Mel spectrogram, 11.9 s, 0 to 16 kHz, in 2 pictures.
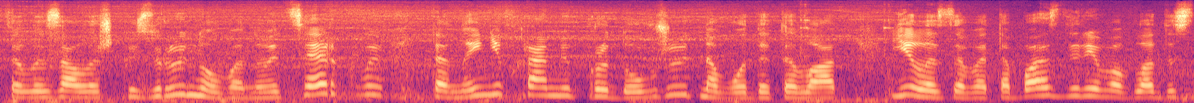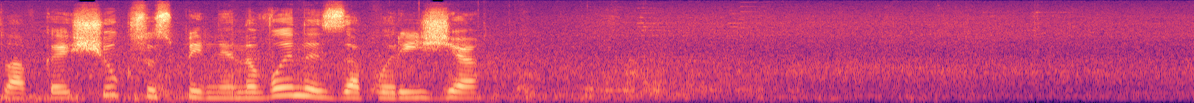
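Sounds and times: outdoor background noise: 0:00.0 - 0:11.9.

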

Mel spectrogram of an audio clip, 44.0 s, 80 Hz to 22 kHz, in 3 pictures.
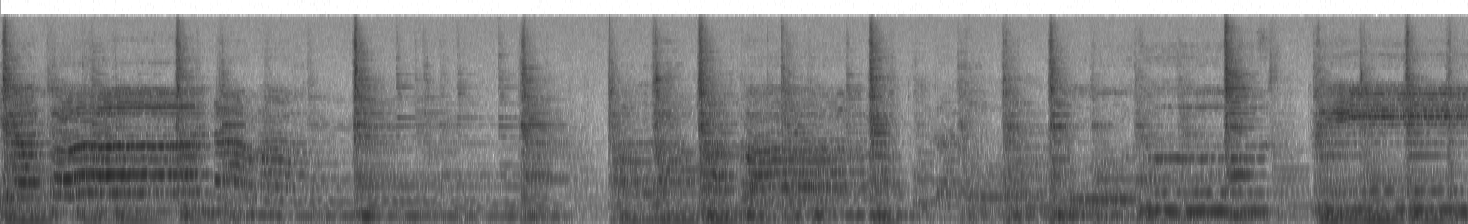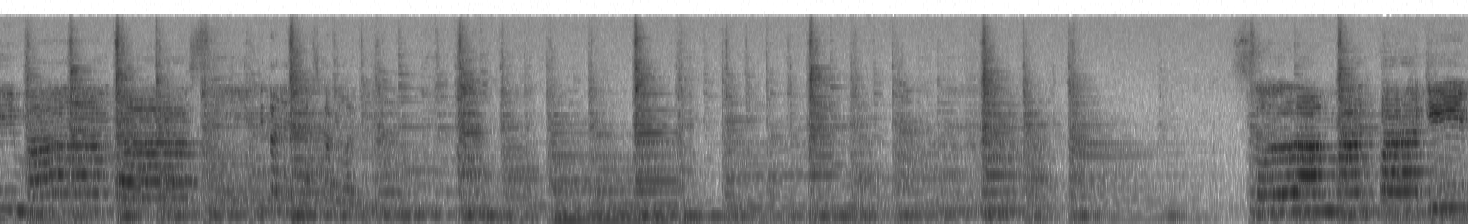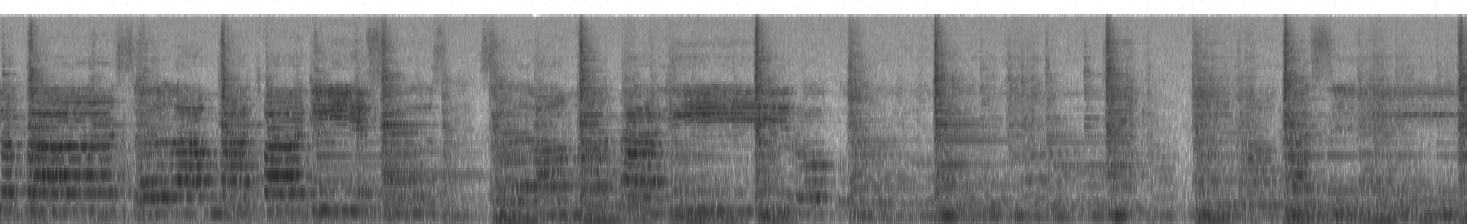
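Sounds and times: group singing worship song: 0:00.0 - 0:19.8, 0:27.0 - 0:44.0
acoustic guitar strumming: 0:00.0 - 0:44.0.

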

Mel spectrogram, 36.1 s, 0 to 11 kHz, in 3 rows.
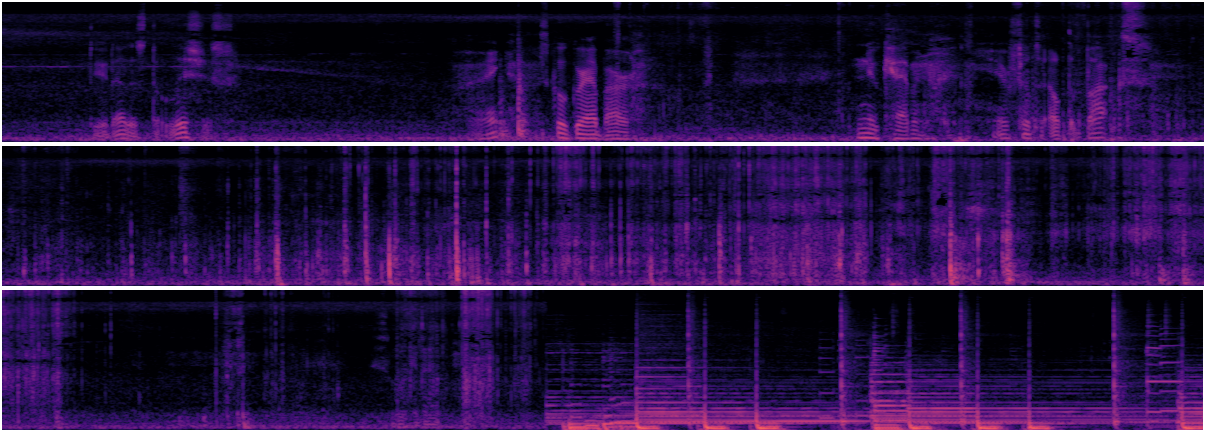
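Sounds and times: cardboard and plastic crinkling: 0:10.1 - 0:25.2, 0:25.9 - 0:29.5.

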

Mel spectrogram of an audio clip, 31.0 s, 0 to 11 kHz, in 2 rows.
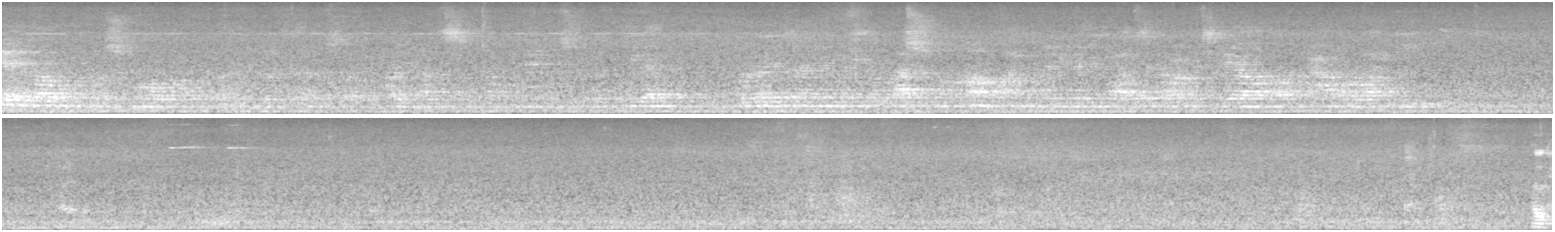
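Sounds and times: room noise hiss in large hall: 0:00.0 - 0:31.0.

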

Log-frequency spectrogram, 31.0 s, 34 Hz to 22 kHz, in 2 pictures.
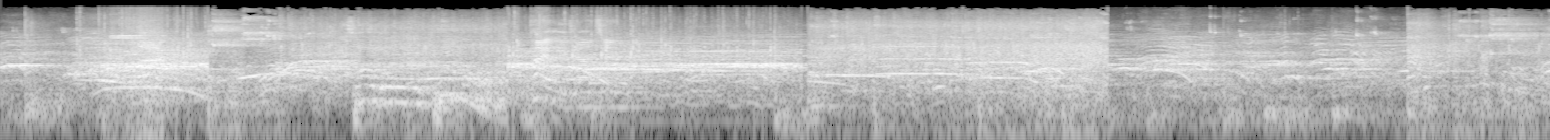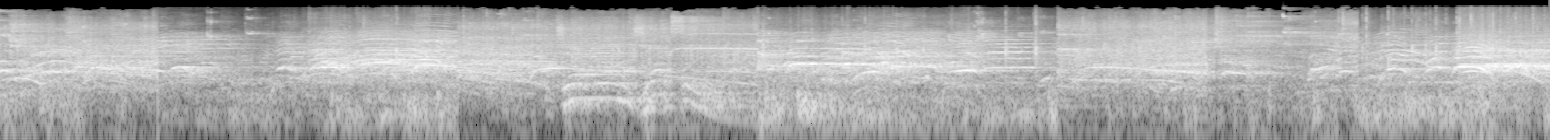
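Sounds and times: spectators' voices: 0:00.7 - 0:31.0.

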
